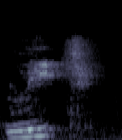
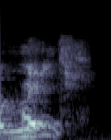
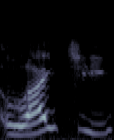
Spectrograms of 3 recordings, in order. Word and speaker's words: lich: All right, so it can be said two ways. It's either leech, like a leech, or lich. Yeah, but not lychee.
